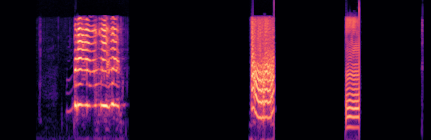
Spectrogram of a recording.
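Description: A cartoon cat squeals and chatters in a high voice.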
